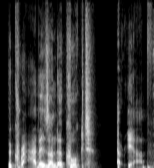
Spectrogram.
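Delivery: bad, off-the-mark put-on English accent. Doing a Gordon Ramsay bit: bad English accent. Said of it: "My English accent is not on point".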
